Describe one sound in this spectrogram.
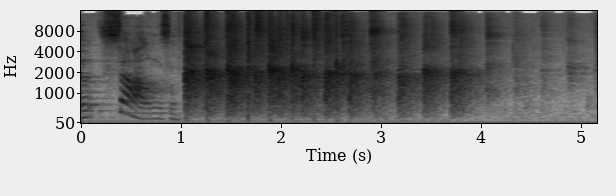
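A woman claps her hands.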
